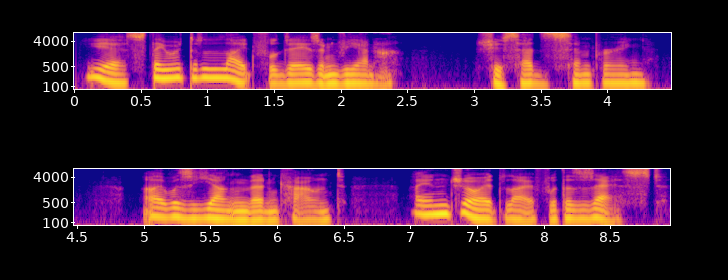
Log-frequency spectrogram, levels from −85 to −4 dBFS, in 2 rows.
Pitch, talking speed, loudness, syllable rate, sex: 150 Hz, 140 wpm, -18 LUFS, 3.9 syllables/s, female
